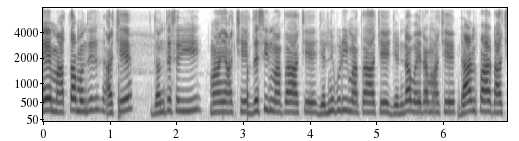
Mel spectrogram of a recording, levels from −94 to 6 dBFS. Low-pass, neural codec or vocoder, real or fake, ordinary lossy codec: 7.2 kHz; none; real; none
